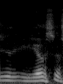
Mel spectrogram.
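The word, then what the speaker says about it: Josef: waltzes and let's see Joseph so is yoseph so pronounce it however you want um is is involved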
